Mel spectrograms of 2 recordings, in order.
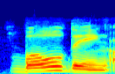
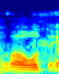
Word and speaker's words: Bolding: Bolding. Artisha Bolding.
